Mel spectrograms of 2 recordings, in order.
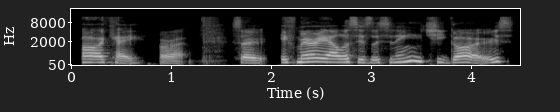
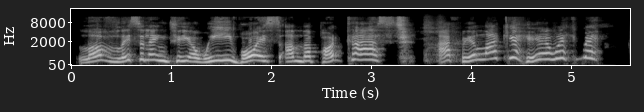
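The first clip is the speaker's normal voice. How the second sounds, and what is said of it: Put-on Irish-Scottish accent. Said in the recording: “only if you put it in an Irish accent... I think that's half Scottish, half something.”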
